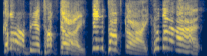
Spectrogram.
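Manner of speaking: high, loud mock taunt; taunting Dom. Streamer imitates Dom goading the dude, high and loud. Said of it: "Dom meets up with the dude".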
